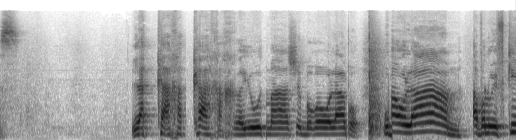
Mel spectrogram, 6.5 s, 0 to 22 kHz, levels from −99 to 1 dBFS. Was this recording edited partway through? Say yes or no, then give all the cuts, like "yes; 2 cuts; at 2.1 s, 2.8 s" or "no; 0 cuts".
yes; 4 cuts; at 2.3 s, 3.3 s, 4.3 s, 4.9 s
